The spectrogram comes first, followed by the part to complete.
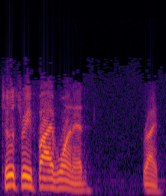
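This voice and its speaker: An actor playing a terse, deadpan police detective in a 1940s radio drama, clipped and businesslike. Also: male voice, medium pitch, measured pace, slight background noise, close to an everyday voice. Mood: firm. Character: terse, businesslike male police detective who also narrates. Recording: tinny old radio recording.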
